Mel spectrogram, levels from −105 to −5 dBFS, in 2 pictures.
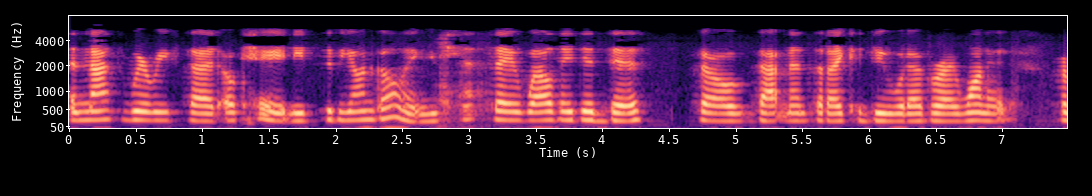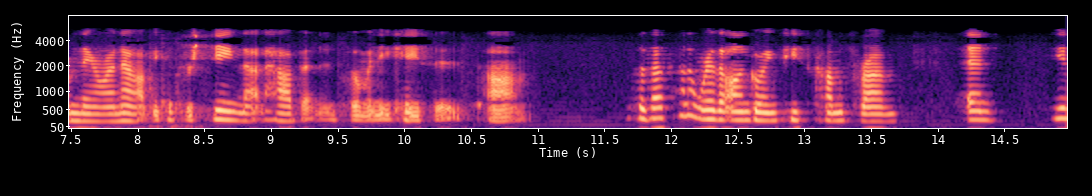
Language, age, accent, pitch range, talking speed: English, 20-39, American, 200-230 Hz, 215 wpm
